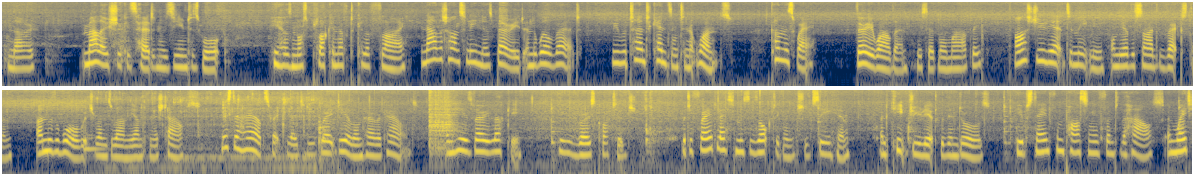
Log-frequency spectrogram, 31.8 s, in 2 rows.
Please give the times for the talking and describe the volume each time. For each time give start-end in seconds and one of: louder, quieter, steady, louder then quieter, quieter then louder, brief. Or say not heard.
0.0-31.7 steady.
